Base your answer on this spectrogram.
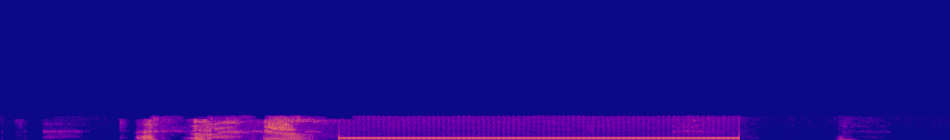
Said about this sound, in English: All right, I got his number. I'm dialing him back. I'm dialing him back. We'll see if he answers.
